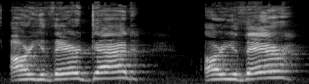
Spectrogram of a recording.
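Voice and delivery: high, loud desperate call; shouting. A narrator's reading. Boy calls into the silent wood for his father, shouting. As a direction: shout to be heard far off. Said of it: "I shouted".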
